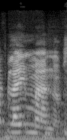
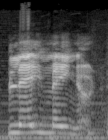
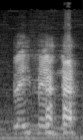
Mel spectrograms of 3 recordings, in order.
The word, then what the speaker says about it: Bly Manor: No se dice Bly Manor, se dice Bly Manor. – Ok, Bly Manor.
